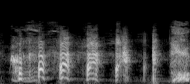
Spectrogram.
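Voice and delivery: huge evil laugh echoing; booming belly laugh. A narrator's reading. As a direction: roar with villainous laughter. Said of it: "The belly laugh boomed".

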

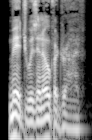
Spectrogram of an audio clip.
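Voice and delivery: plain reading voice

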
